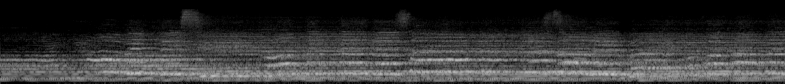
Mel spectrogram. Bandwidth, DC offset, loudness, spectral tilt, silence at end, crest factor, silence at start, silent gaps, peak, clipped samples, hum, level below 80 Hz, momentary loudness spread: 14 kHz; under 0.1%; -25 LUFS; -4 dB/octave; 0 s; 16 dB; 0 s; none; -10 dBFS; under 0.1%; none; -70 dBFS; 5 LU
